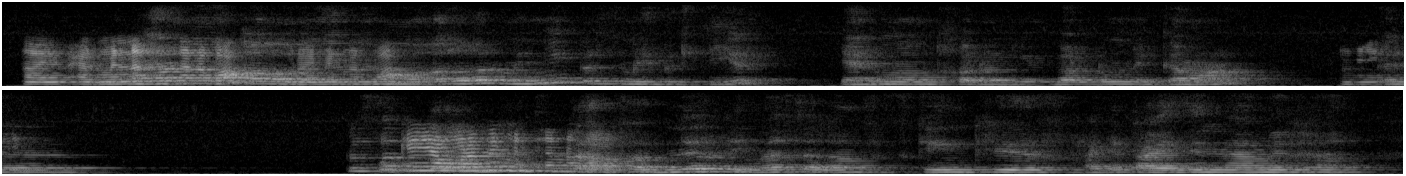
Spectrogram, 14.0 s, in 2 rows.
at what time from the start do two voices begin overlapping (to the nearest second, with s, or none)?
1 s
